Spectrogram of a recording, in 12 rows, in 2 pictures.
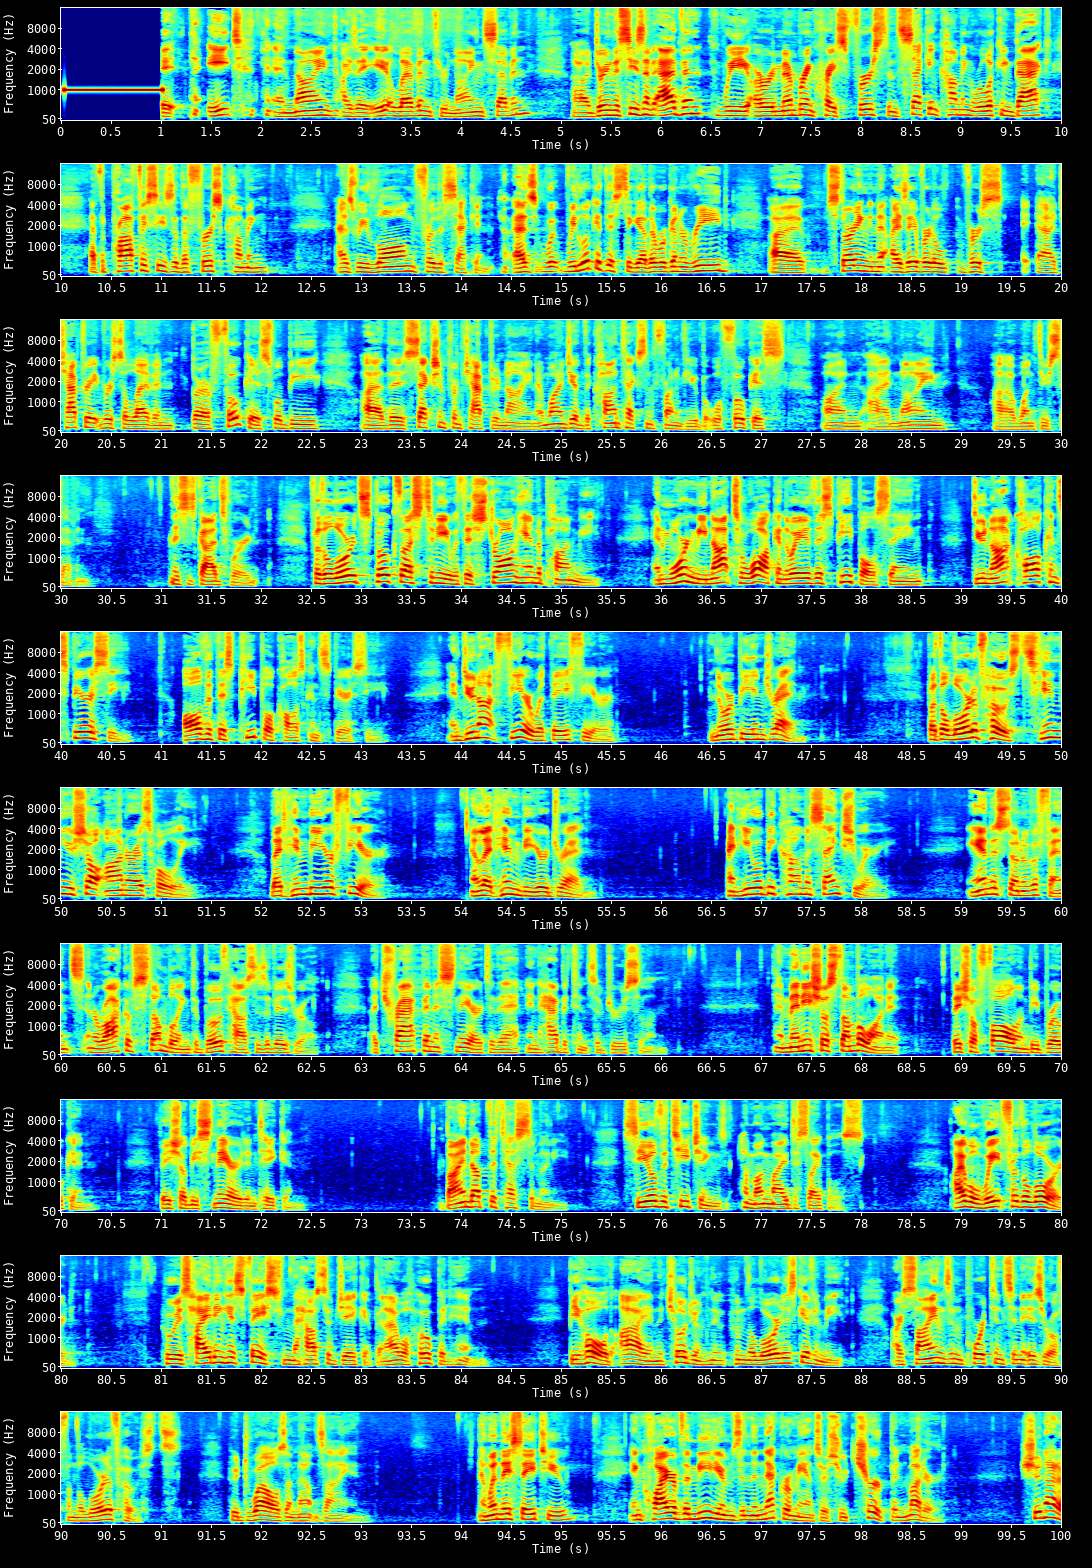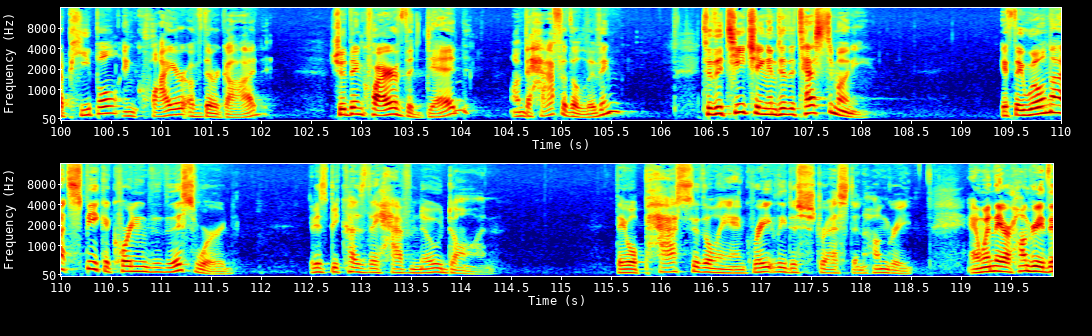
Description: Sunday Worship – December 12, 2021 – Light in the Darkness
